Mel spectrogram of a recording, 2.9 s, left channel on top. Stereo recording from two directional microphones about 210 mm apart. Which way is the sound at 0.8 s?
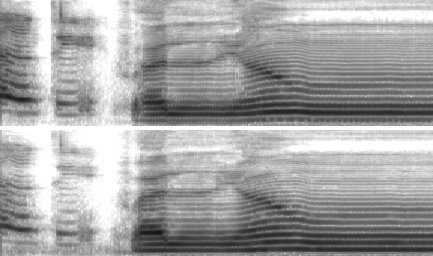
20° left (ahead or behind).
